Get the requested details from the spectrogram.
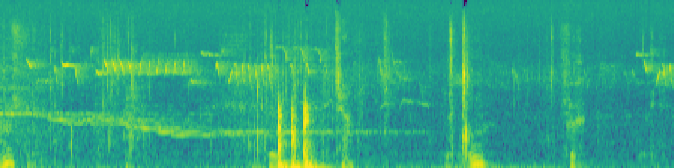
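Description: Several firm knocks on a door in a quick cluster, fairly loud, with faint bird chirps and a soft background ambience around them.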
